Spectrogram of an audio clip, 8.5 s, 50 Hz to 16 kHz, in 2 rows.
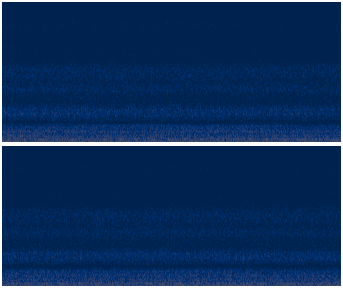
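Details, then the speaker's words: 2005 Nissan Xterra VQ40DE V6 after replacing timing chains, guides and all three tensioners (broken tensioner had left chain slack): smooth, even idle with steady low hum, no rattle or tapping; noise gone. "So as you can see or hear, when I started it up, the noise has gone away."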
